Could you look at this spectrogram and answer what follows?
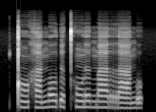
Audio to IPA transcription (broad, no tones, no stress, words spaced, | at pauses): ǃɔ̃ haŋɔo̯ ɗə t̪ʰõɾəːŋ͡maː raːŋo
